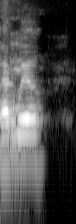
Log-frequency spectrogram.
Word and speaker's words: Atwell: Is that how you say it? Atwell. – Atwell uh, is Peggy Carter, which she also had her own little spinoff show.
